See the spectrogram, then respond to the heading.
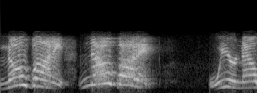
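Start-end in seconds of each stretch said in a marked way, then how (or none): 0.1-1.9 building fervour. Acted. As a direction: build from firm to rousing. Host rallying his listener army.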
